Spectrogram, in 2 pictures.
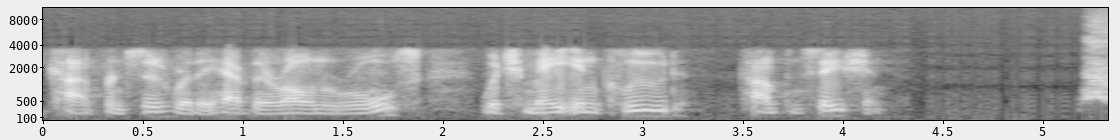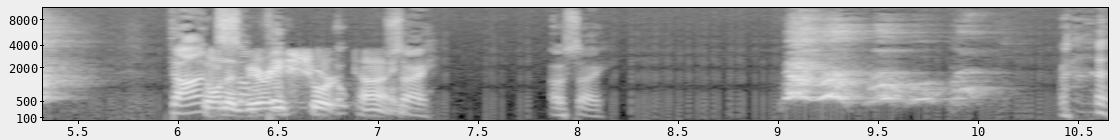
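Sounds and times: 
speech: 0.1 - 4.3, 6.0 - 8.3, 10.4 - 10.6
restless dog barking: 5.2 - 5.6, 9.0 - 10.2.

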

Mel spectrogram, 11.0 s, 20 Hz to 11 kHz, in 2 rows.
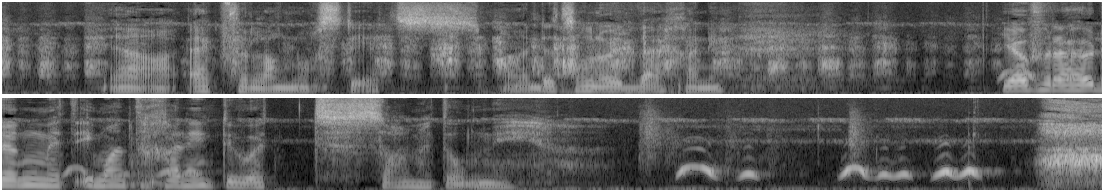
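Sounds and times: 
speech: 0.5 - 3.9, 5.0 - 8.2
owl hooting: 8.8 - 10.5.

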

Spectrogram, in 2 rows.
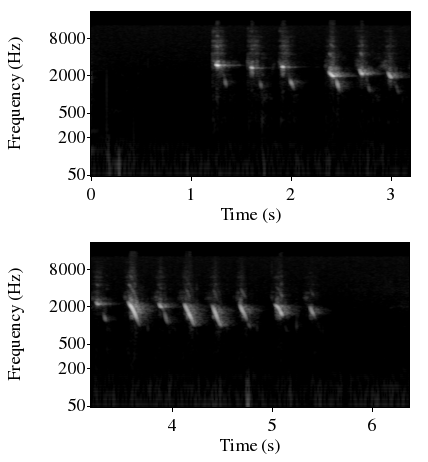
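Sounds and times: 
small warbler chirping bright high notes: 1.2 - 5.6.

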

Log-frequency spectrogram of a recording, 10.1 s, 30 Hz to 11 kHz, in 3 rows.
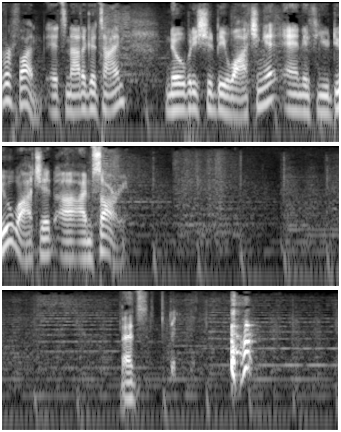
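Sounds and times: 
speech: 0.0 - 4.7, 7.9 - 8.6
person coughing from something stuck in the throat: 8.4 - 9.4.

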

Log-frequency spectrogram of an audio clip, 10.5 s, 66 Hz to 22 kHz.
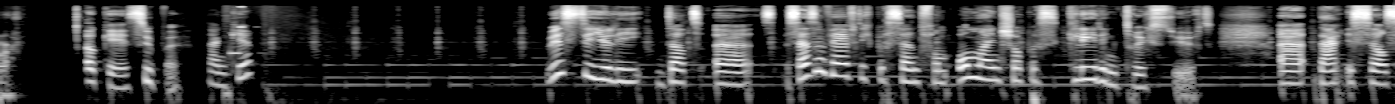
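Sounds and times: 
speech: 0.0 - 2.2, 4.1 - 10.4
pitch timer clock ticking: 1.6 - 10.4.

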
